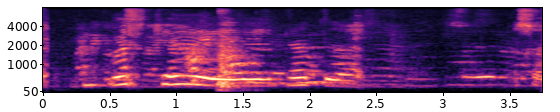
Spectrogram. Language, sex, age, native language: Icelandic, male, 9, Icelandic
